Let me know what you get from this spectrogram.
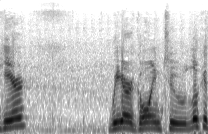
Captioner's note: machines roaring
